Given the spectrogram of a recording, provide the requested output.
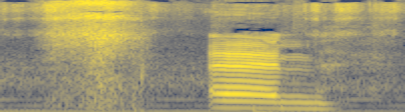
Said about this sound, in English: Another thing, sorry for the sniffles. Every time I'm on a walk or in fresh air, I get the sniffles.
